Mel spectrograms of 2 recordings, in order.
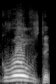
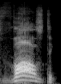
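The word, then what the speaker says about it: Gvozdyk: You got to take away the G. It's not Grovesdick like I've been calling him for fucking 3 years. Finally, somebody corrected me. It's Valsdick.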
